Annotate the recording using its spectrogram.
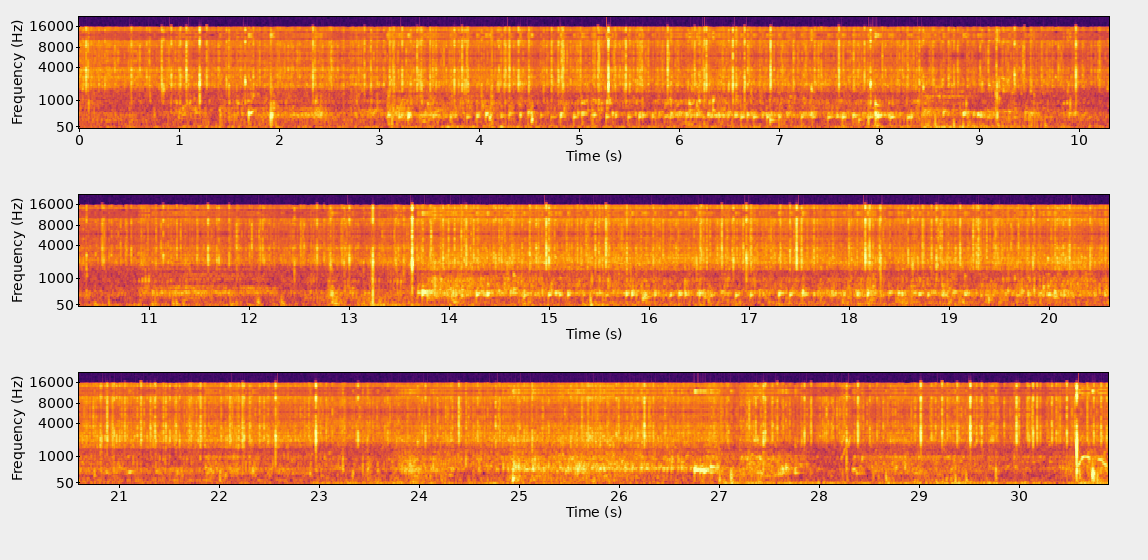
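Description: Underwater sound from a camera held just below the sea surface: a wavering rush of moving water with many scattered sharp clicks, easing off briefly a few times.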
